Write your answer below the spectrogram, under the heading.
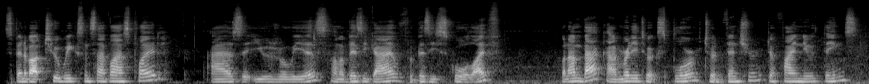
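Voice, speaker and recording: A young man, a student, chatting casually through a game playthrough, reading in-game notes aloud and thinking out loud. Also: medium pitch, brisk, slight background noise. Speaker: gaming YouTuber. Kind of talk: casual let's-play commentary.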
